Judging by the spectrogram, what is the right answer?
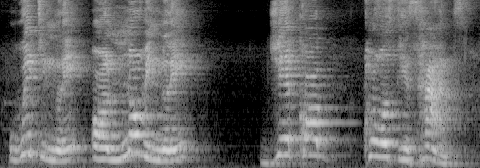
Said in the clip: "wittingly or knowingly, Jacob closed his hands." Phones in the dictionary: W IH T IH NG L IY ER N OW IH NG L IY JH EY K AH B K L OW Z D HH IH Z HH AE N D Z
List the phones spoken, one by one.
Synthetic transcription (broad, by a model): W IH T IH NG L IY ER N OW IH NG L IY JH EY K AH B K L OW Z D HH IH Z HH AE N D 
